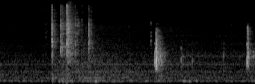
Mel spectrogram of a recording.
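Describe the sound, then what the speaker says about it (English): A deck of tarot cards is shuffled in three short, crisp bursts of papery snapping, close and fairly quiet, separated by brief pauses. "Let me get one more shuffle in here."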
